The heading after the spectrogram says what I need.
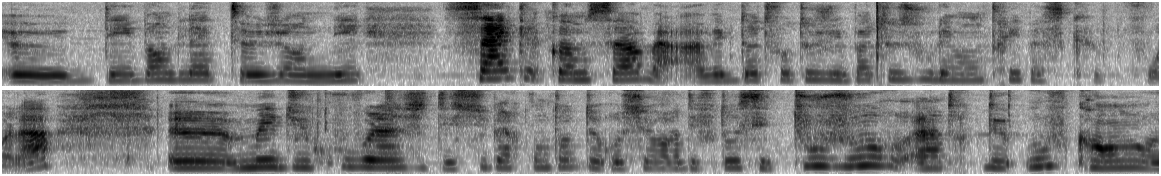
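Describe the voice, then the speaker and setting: A woman's voice: a little high, slight background noise. A woman vlogging casually to her followers, rambling and interrupting herself as she goes, often trailing off. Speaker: vlogger showing free samples she received. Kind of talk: casual chatty video to followers.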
